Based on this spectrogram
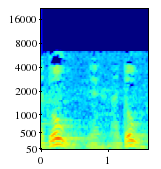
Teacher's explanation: ketika kita waqafkan suaranya dinaikkan. Ya, adu, ya, adu sehingga tampak tasydidnya.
